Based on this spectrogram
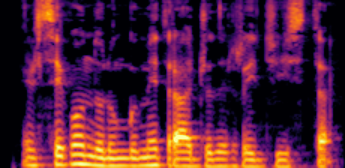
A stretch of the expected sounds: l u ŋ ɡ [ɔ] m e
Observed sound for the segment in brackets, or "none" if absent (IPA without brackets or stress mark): o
